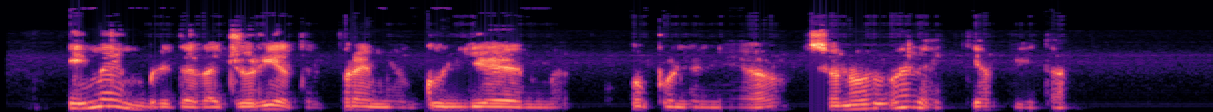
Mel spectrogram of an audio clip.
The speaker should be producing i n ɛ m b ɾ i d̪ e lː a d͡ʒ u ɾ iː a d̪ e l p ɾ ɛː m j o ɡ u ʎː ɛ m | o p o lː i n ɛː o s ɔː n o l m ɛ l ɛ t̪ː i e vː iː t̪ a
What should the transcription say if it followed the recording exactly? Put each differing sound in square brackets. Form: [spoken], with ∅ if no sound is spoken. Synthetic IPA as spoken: i [m] ɛ m b ɾ i d̪ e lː a d͡ʒ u ɾ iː a d̪ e l p ɾ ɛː m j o ɡ u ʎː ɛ m | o p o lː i n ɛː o s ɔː n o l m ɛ l ɛ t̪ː i [a] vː iː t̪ a

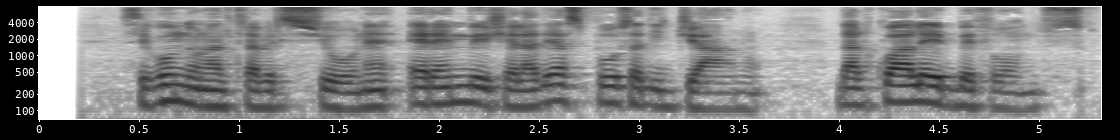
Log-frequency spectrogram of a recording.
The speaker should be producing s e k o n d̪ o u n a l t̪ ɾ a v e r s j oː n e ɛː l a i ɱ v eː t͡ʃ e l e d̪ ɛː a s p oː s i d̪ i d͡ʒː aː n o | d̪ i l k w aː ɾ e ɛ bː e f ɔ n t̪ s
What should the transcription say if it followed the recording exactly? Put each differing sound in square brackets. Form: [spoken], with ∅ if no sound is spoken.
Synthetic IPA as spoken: s e k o n d̪ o u n a l t̪ ɾ a v e r s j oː n e ɛː [ɾ] a i ɱ v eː t͡ʃ e l [a] d̪ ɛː a s p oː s [a] d̪ i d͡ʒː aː n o | d̪ [a] l k w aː [l] e ɛ bː e f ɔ n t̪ s

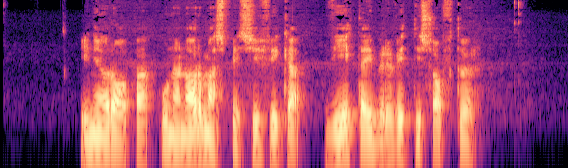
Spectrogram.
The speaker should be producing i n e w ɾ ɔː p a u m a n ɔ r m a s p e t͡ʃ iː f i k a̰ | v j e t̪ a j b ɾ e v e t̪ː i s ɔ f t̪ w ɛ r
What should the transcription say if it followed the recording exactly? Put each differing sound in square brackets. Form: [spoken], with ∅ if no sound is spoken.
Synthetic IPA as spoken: i n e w ɾ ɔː p a u [n] a n ɔ r m a s p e t͡ʃ iː f i k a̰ | v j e t̪ a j b ɾ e v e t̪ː i s ɔ f t̪ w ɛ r

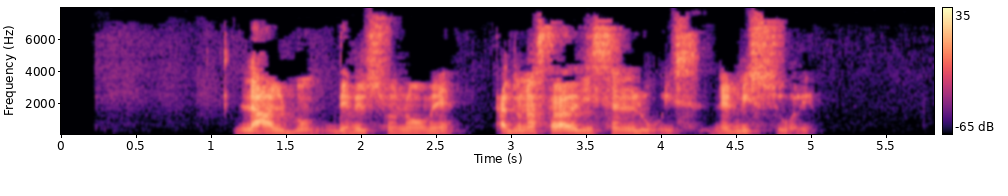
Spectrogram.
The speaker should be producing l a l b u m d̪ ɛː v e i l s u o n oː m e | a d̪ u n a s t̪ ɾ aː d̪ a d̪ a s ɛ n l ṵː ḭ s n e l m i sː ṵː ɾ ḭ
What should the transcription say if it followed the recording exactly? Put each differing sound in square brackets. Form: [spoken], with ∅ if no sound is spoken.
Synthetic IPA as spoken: l a l b u m d̪ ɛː v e i l s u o n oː m e | a d̪ u n a s t̪ ɾ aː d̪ a d̪ [i] s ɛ n l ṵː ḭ s n e l m i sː ṵː ɾ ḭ

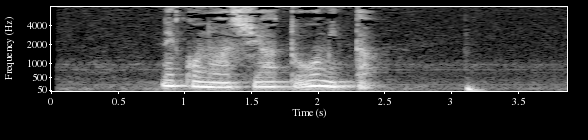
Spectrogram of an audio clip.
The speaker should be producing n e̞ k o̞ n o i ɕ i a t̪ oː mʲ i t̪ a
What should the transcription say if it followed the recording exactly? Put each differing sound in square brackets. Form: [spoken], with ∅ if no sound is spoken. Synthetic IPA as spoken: n e̞ k o̞ n o [a] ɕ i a t̪ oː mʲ i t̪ a

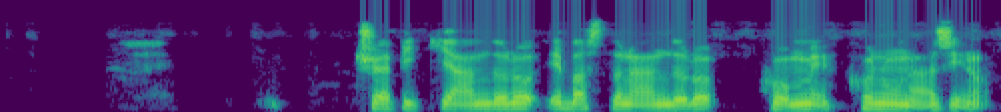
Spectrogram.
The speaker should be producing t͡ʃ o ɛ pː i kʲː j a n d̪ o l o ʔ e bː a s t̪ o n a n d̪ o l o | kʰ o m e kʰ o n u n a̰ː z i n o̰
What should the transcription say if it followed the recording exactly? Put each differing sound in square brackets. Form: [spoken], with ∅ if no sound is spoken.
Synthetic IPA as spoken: t͡ʃ o ɛ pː i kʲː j a n d̪ o l o ʔ e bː a s t̪ o n a n d̪ o l o | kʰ o m e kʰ o n u n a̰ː z i n o̰

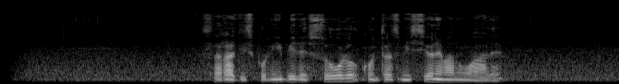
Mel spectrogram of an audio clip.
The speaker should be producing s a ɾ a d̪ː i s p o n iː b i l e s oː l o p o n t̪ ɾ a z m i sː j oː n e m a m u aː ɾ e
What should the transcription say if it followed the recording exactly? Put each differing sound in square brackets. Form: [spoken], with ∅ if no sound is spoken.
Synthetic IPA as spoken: s a ɾ a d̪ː i s p o n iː b i l e s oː l o [k] o n t̪ ɾ a z m i sː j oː n e m a [n] u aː [l] e

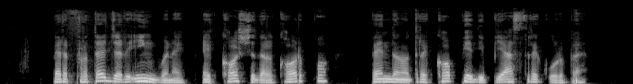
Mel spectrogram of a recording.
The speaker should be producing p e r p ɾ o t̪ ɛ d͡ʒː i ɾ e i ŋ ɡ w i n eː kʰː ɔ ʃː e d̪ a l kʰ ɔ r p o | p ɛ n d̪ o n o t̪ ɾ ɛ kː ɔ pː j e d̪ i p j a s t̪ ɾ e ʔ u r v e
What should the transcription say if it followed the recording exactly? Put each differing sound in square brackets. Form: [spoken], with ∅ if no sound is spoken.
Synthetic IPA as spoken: p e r p ɾ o t̪ ɛ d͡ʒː [e] ɾ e i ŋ ɡ w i n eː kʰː ɔ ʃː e d̪ a l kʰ ɔ r p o | p ɛ n d̪ o n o t̪ ɾ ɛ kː ɔ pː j e d̪ i p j a s t̪ ɾ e [k] u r v e

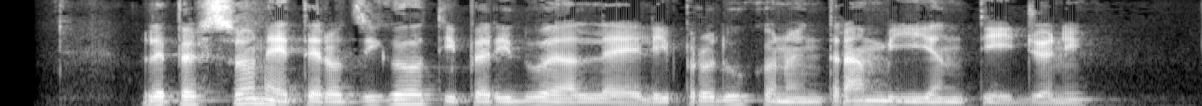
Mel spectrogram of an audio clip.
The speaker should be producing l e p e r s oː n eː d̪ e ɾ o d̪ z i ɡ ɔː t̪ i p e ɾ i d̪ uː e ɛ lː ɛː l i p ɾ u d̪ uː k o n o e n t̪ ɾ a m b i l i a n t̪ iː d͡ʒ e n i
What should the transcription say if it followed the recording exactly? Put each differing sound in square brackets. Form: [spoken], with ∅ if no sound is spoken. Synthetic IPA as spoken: l e p e r s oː n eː [t̪] e ɾ o d̪ z i ɡ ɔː t̪ i p e ɾ i d̪ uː e [a] lː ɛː l i p ɾ [o] d̪ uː k o n o e n t̪ ɾ a m b i [ʎ] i a n t̪ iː d͡ʒ e n i

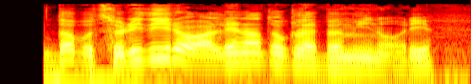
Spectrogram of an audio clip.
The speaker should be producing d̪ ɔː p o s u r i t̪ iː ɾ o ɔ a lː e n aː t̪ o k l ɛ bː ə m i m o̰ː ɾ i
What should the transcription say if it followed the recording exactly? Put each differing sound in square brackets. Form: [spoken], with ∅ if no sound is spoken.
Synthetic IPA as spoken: d̪ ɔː p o s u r i t̪ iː ɾ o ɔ a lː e n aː t̪ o k l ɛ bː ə m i [n] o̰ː ɾ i

